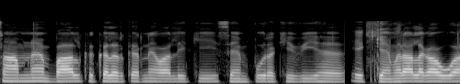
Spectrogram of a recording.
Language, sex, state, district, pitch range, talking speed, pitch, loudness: Hindi, male, Jharkhand, Deoghar, 135-145 Hz, 210 wpm, 140 Hz, -18 LUFS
